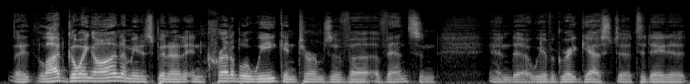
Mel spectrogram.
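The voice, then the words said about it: Voice sounds strained or unwell. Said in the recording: “I apologize for my voice”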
